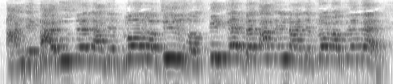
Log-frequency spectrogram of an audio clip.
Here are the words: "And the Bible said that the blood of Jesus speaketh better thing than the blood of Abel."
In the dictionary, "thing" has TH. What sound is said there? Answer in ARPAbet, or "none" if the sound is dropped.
T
